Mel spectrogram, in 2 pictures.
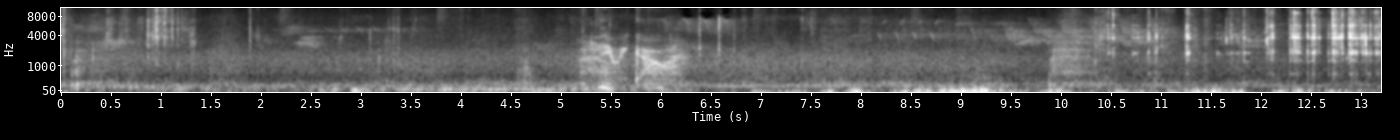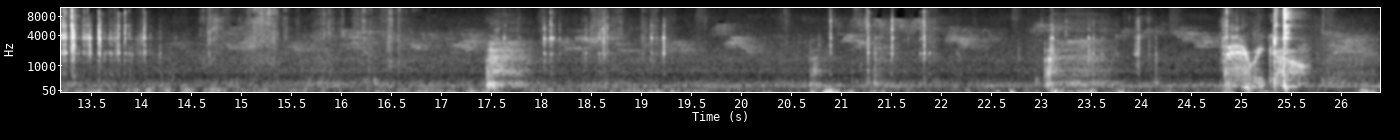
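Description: Close handling sounds of a garden-hose repair: thread seal tape being wrapped onto a brass hose fitting and the fitting worked into the hose with pliers, heard as scattered clicks and rustles. About ten seconds in comes a denser spell of rapid scraping ticks lasting a few seconds.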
